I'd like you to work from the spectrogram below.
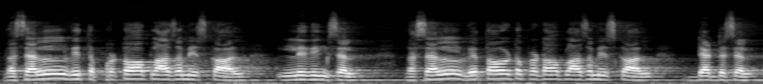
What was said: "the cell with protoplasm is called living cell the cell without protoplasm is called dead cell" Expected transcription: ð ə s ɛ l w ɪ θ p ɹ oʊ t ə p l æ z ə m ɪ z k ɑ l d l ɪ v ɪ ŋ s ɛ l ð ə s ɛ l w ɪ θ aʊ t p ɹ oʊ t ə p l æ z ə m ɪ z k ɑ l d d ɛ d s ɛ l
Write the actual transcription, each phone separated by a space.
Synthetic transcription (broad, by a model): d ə s ɛ l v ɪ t p ɹ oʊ t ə p l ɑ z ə m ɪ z k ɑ l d l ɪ v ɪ ŋ s ɛ l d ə s ɛ l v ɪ t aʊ t p ɹ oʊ t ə p l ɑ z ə m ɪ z k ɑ l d d ɛ d s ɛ l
